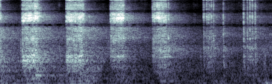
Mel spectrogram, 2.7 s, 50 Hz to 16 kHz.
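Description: A size 10 socket wrench tightens bolts on a Cub Cadet snowblower, with four loud ratcheting bursts in a steady rhythm, then a few shorter, quicker clicks, close up.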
